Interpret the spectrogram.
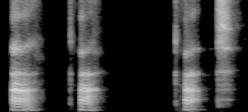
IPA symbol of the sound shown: æ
